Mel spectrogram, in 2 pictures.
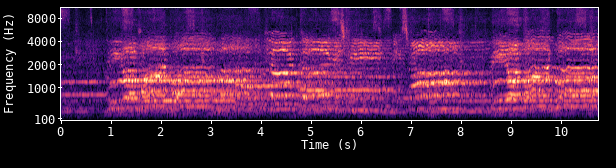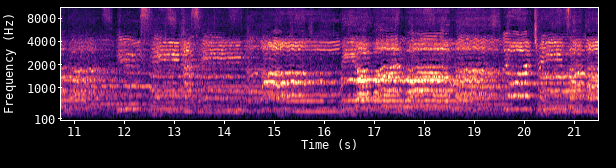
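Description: An unaccompanied women's a cappella choir singing in harmony. The voices swell about a second in and carry on in held chords, phrase after phrase.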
